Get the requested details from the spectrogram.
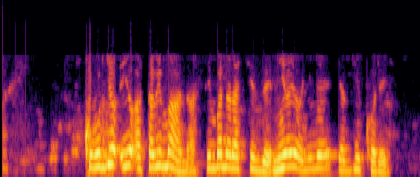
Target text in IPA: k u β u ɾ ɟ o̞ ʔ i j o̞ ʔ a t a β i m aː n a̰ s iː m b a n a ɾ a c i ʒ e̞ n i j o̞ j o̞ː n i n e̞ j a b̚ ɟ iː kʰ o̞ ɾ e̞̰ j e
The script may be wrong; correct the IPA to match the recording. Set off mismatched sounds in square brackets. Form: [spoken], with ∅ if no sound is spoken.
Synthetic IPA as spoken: k u β u ɾ ɟ o̞ ʔ i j o̞ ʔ a t a β i m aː n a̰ s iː m b a n a ɾ a c i [z] e̞ n i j o̞ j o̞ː [ɲ] i n e̞ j a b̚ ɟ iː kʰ o̞ ɾ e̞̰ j e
